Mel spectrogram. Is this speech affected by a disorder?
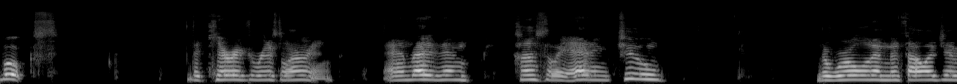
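Yes: cerebral palsy.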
